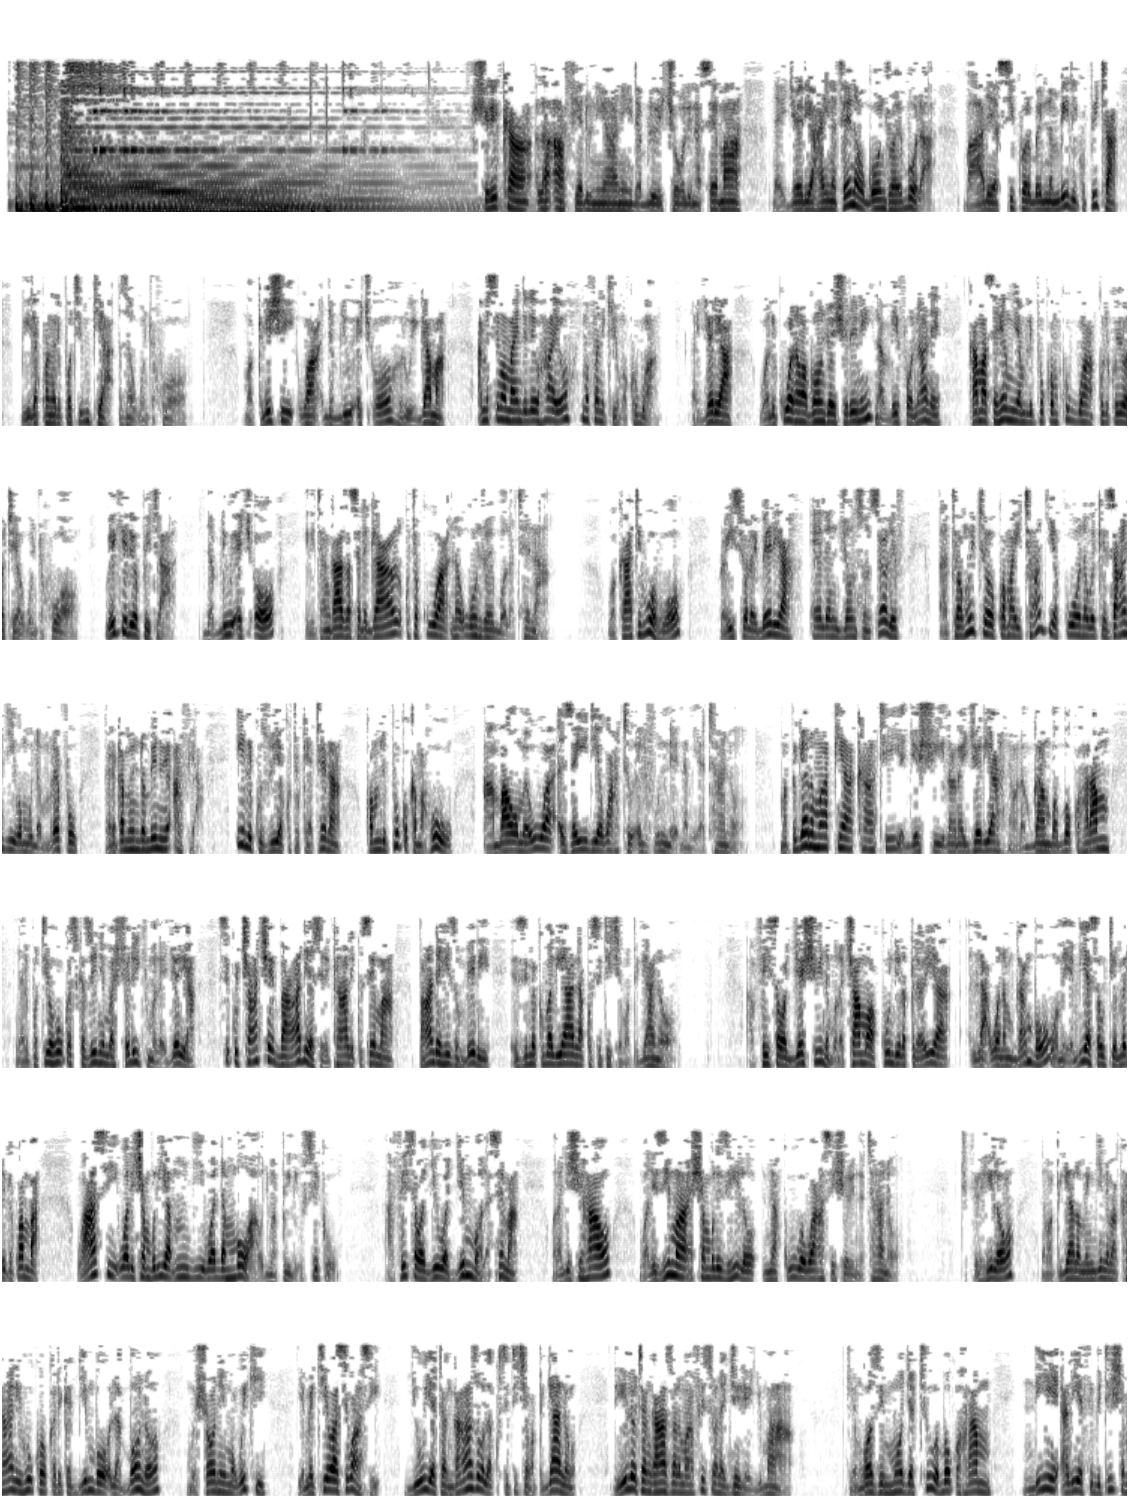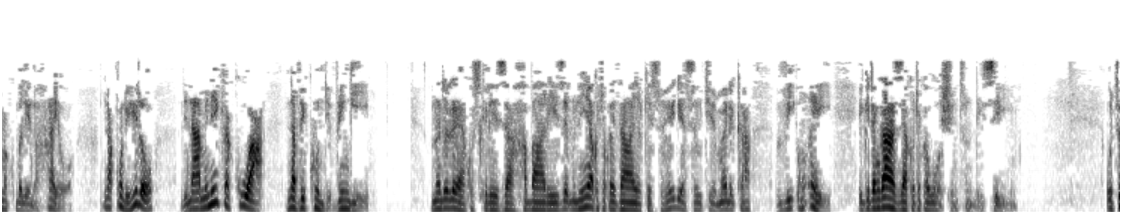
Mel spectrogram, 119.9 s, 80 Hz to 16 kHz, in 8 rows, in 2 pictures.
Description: Taarifa ya habari - 5:56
